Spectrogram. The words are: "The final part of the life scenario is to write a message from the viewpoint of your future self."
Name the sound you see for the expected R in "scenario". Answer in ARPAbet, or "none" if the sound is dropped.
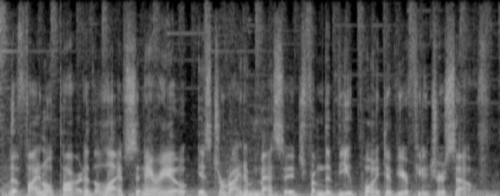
R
